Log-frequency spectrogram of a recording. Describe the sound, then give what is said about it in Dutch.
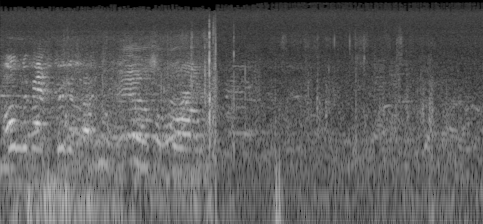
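Hooves clip-clop from a horse-drawn carriage with a walking march of people following behind it, a few sharp, uneven knocks, partly buried under a crowd's voices and outdoor bustle. “Iedereen die meewandelt, achter de koets aan nu.”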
